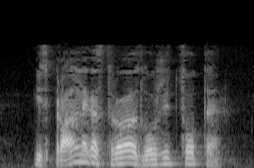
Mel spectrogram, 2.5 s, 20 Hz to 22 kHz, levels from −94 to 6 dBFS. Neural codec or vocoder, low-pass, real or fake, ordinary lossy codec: none; 7.2 kHz; real; AAC, 32 kbps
